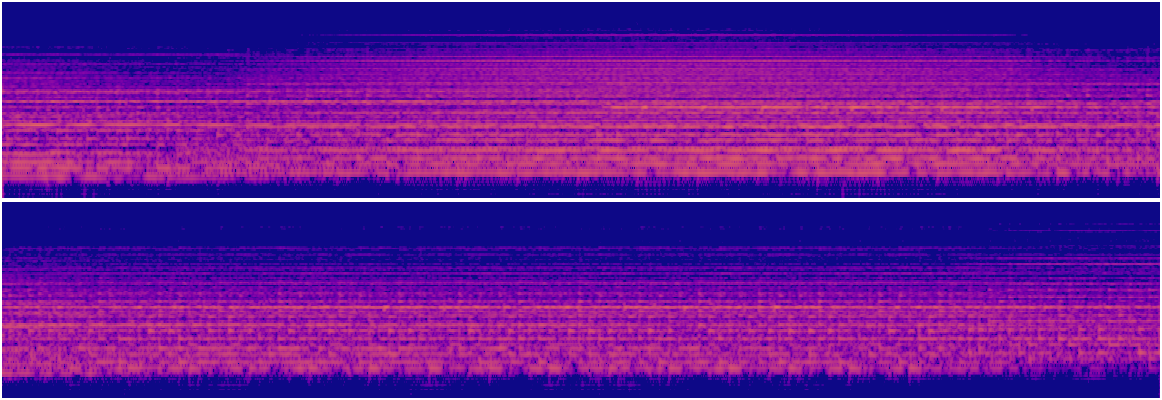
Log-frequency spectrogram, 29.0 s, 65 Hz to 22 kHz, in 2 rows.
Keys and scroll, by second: 5.7 q, 6.5 q, 22.9 Escape, 26.2 z.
